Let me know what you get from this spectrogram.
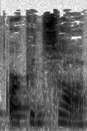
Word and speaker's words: Arkansas: If you are from the state and you pronounce it correctly, it is Arkansas, baby.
